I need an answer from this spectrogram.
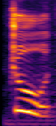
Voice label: "zhu4", Chinese

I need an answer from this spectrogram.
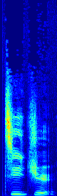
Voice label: "ji1 zhi4", Chinese

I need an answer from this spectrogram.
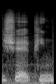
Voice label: "shui3ping2", Chinese

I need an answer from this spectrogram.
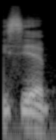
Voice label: "yi1 xie2", Chinese

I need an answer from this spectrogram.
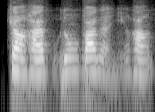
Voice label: "shang4hai3pu3dong1fa1zhan3yin2hang2", Chinese

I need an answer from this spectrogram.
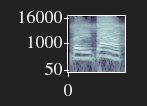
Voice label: "wei3da4", Chinese

